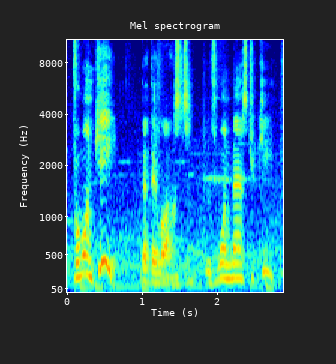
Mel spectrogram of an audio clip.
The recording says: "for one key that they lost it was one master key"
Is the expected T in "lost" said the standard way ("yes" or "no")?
yes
